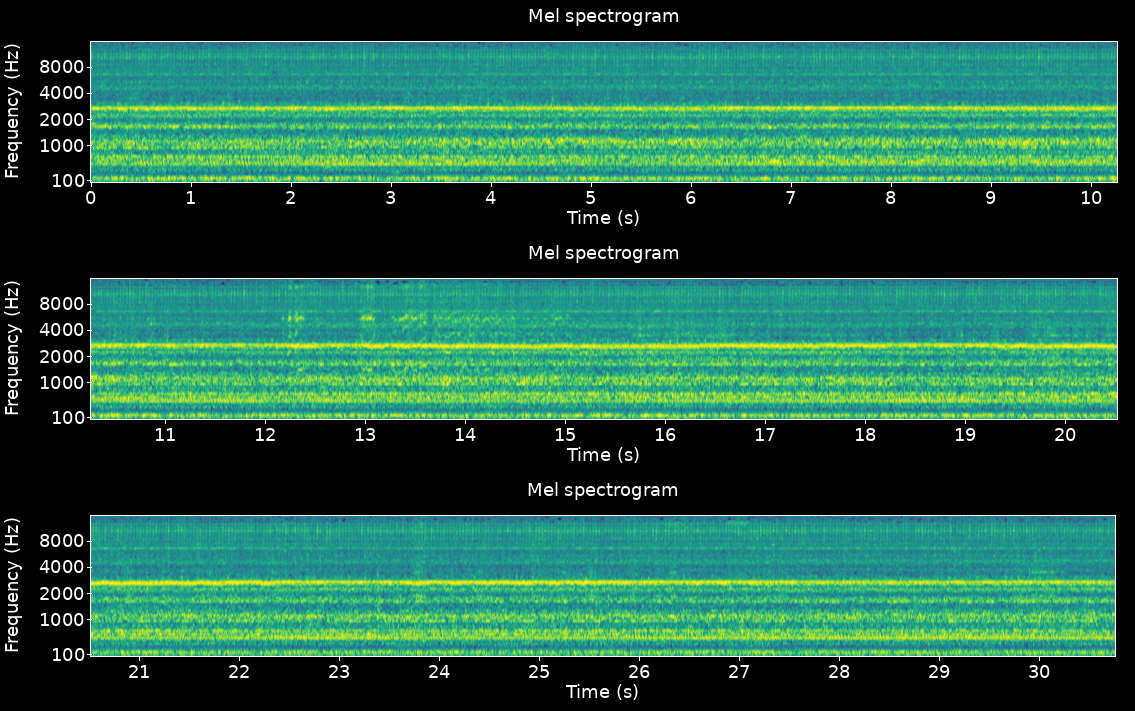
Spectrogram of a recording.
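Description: Small benchtop metal lathe running steadily while it turns down a Delrin rod, giving a constant whine with a strong high tone.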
